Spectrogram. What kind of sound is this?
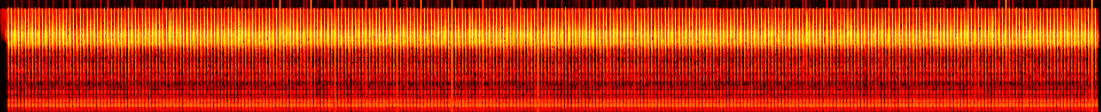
The sound of text appearing on screen to display location information as seen in movie blockbusters like The Bourne Identity. You always hear this slight pulsating sound as the characters of the text appear on screen. Works best if you have the text appearing letter by letter, not all at once.
Although a mention in the title sequence would be appreciated but it's not necessary. Hope you find it useful.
